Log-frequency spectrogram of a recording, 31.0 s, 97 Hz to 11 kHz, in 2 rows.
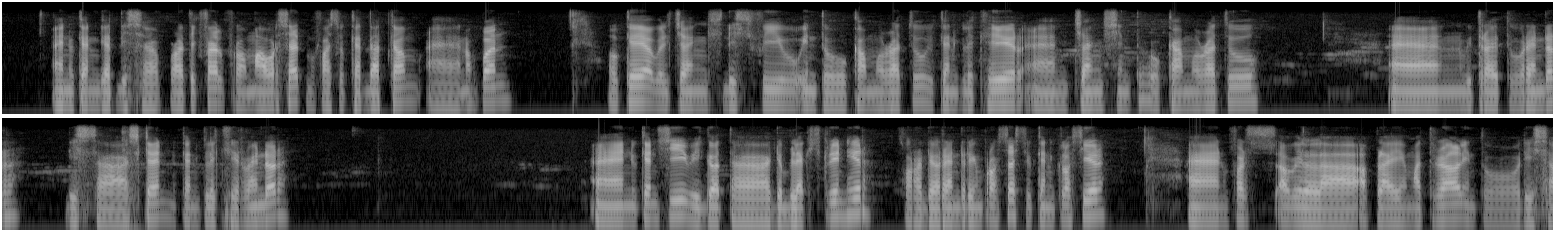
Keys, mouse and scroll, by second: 5.0 click, 9.7 click, 17.9 click, 26.8 click.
